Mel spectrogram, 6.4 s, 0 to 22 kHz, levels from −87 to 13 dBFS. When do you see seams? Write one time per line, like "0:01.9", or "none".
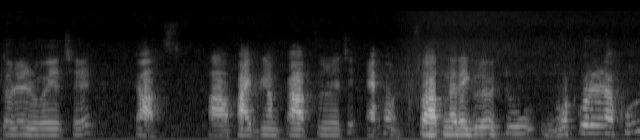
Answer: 0:04.0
